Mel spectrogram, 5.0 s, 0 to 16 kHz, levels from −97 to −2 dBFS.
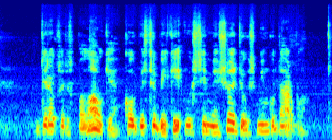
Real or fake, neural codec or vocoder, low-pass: fake; vocoder, 44.1 kHz, 128 mel bands every 512 samples, BigVGAN v2; 14.4 kHz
